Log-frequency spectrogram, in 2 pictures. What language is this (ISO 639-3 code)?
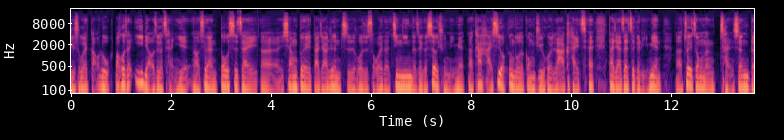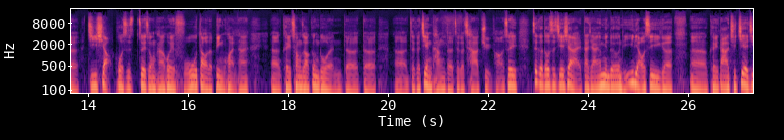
zho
